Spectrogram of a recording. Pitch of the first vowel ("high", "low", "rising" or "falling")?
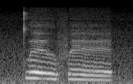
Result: falling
